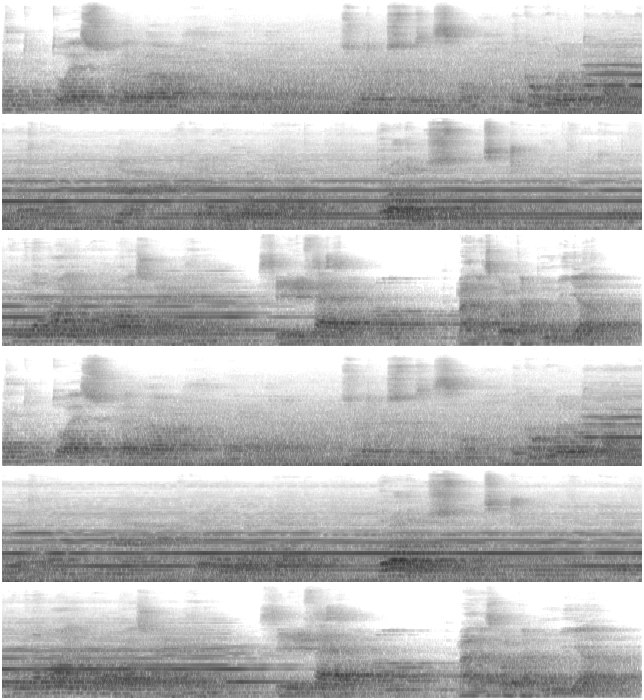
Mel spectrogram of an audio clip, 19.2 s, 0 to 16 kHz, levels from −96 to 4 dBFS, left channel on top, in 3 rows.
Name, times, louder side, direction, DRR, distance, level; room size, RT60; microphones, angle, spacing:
voice 1, 0.0-15.0 15.6-16.9, right 1 dB, 15° left, -5 dB, 0.4 m, -32 dB
sound 1, 1.0-12.1, equal, 35° left, 0.8 m, -39 dB
Wind instrument woodwind instrument, 5.8-15.1, right 2 dB, 70° right, 0.4 m, -31 dB
voice 2, 14.3-15.0 15.4-16.1 17.3-18.9, left 1 dB, 70° left, -4 dB, 0.5 m, -35 dB
3.4 x 2.0 x 2.4 m, 2.5 s
head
